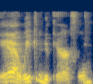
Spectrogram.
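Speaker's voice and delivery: dry, sarcastic tone. Answering a warning to be careful: sarcastic. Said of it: "That was a sarcasm".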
